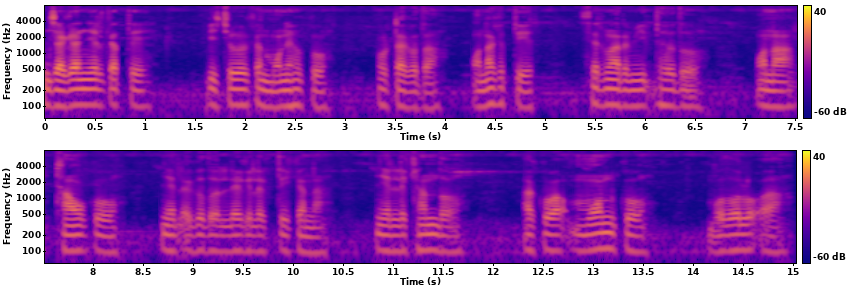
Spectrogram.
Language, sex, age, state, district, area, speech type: Santali, male, 45-60, Odisha, Mayurbhanj, rural, spontaneous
